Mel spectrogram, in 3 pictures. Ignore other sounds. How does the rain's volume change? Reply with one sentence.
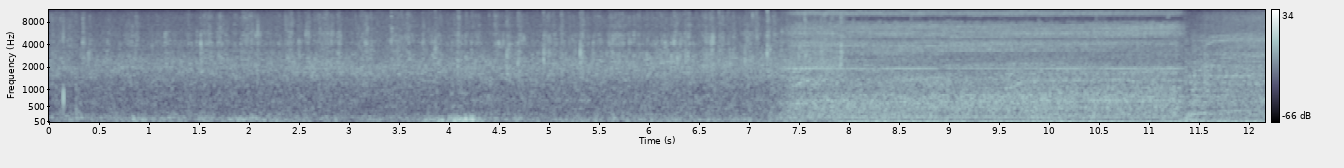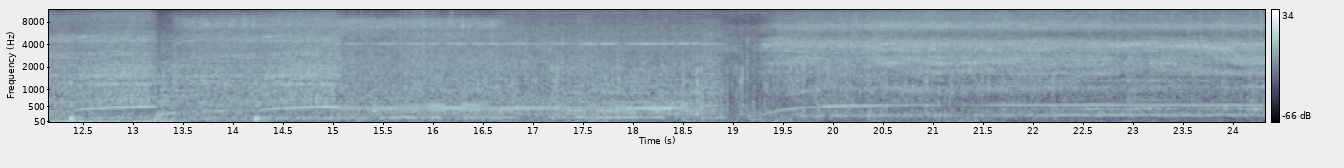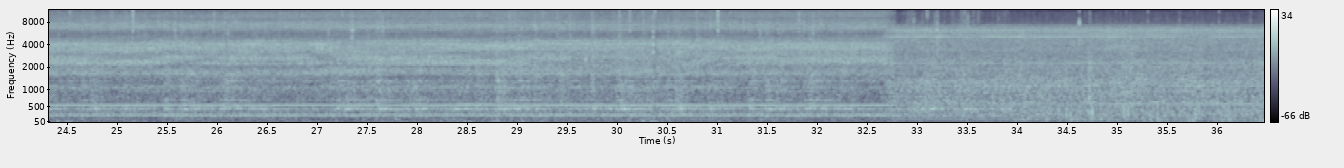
The volume of the rain stays about the same.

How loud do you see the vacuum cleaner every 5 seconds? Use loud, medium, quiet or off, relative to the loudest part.
quiet, loud, loud, loud, loud, loud, loud, loud.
